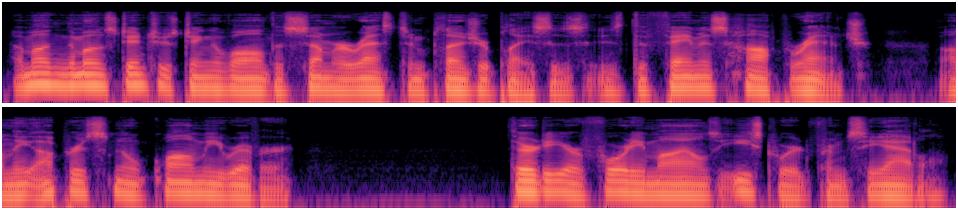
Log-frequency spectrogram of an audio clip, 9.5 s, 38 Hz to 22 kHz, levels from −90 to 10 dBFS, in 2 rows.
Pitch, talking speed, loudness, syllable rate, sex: 90 Hz, 180 wpm, -22 LUFS, 5.9 syllables/s, male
